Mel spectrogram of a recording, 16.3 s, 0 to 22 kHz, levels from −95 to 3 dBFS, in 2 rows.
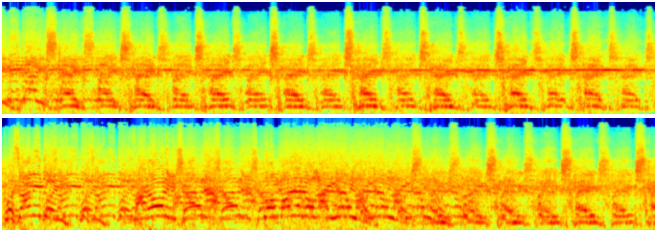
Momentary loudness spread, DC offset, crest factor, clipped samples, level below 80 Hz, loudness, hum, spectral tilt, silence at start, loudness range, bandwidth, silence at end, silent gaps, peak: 4 LU; 0.6%; 6 dB; 0.9%; -34 dBFS; -4 LUFS; none; -2 dB/octave; 0 s; 2 LU; over 20 kHz; 0 s; none; 0 dBFS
